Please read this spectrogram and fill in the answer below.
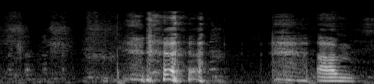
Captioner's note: laughter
